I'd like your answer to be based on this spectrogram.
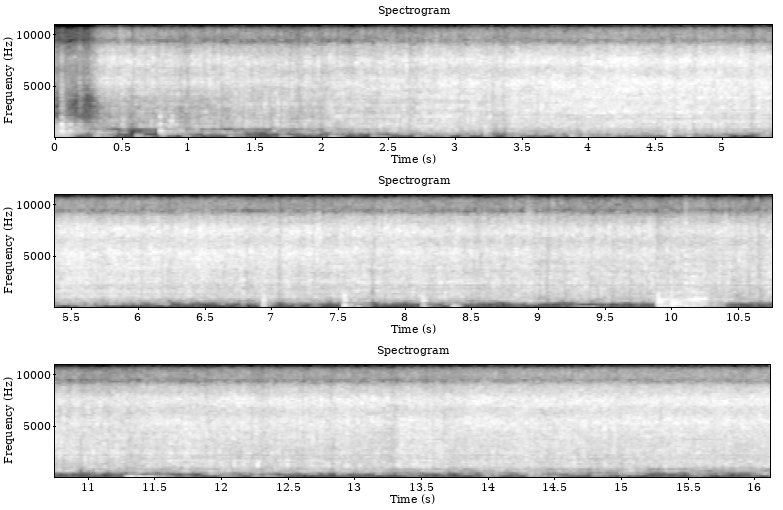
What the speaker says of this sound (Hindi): मसाला फ्राई कर दो।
